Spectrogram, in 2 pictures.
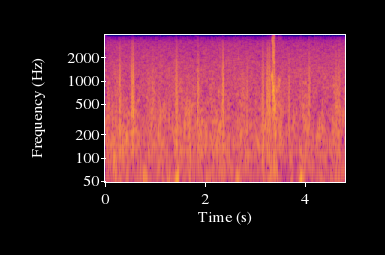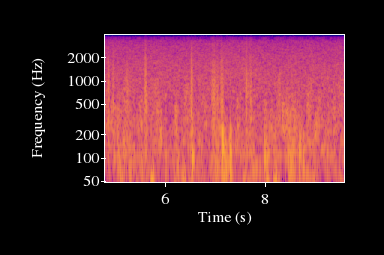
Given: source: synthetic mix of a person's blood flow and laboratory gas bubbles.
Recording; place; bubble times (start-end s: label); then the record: Doppler ultrasound of blood flow; subclavian vein
3.30-3.55 s: bubbles
From the record:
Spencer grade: 2 (many but less than half of the cardiac periods contain bubble signals, singularly or in groups); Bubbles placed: anywhere in the cardiac cycle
